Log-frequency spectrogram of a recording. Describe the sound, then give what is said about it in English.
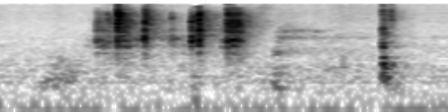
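Many dice being rolled: a quick flurry of hard clattering clicks tumbling across a surface, followed after a short pause by one last sharp clack. Fairly loud, with no voices. “And these. A lot of dice.”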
